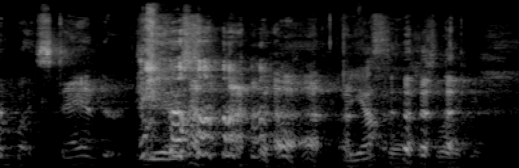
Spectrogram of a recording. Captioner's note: laughing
